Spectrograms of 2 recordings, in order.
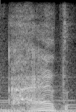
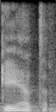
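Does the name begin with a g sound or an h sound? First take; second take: h sound; g sound. First: The name begins with a breathy h sound. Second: The name begins with a hard g sound. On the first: The speaker calls it wrong. "а не Гет, як запропоновано в перекладі" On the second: The speaker calls it right. "я вимовляю його ім'я як Гет"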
